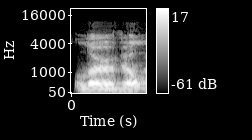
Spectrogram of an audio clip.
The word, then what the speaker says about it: Louisville: small Catholic school in Louisville Kentucky as pronounced Louisville excuse me you don't pronounce any of the letters besides the Ellenville Louisville Laurel oh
